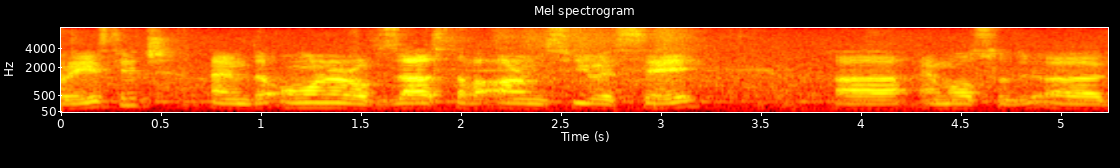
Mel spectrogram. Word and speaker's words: Zastava: So if you want to pronounce it as people pronounce in Serbia, then you can head to our social media.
